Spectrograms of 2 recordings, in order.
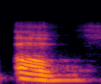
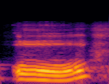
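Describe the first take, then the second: First: Of reduced to "uv"; weak form. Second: Of with a full O vowel; strong form. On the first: Teacher showing students the result, weakened of. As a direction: say of with an uh vowel. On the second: Teacher citing the word before weakening, strong of. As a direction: say of fully, like "off". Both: Shown as a demonstration. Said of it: "that is weakened to of".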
